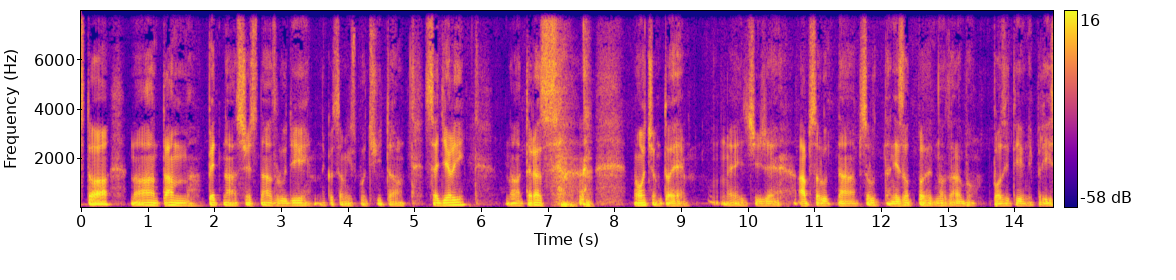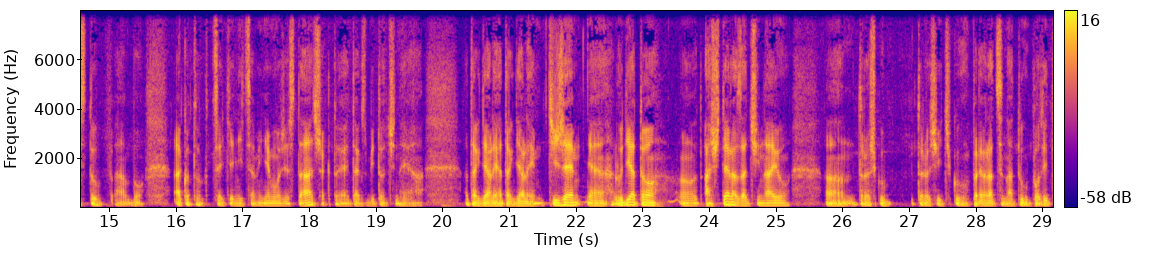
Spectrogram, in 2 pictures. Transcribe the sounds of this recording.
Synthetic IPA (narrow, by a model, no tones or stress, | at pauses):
st̪ɔnɔ̰at̪ampɛt̪naːsʃɛsnaːzluɟiːakɔsɔmispɔt͡ʃiːt̪a̰lsɛɟɛli | nɔat̪ɛɾas | ɔt͡ʃɔmt̪ɔjɛ | ɦɛ̰jt͡ʃiʒɛa̰psɔlut̪naːapsɔlut̪naːɲɛzɔt̪̚pɔʋɛ̰d̪nɔz̥a̰lɛbɔpɔzit̪iːʊnipɾiːst̪ṵpa̰lɛbɔ̰ʔa̰kɔt̪ɔxt͡sɛcɛɲit͡ʃsamiɲɛmʊɔʒɛst̪aːcʃakt̪ɔjɛajt̪aɡzbit̪ɔt͡ʃnɛːaat̪aɡɟalɛjat̪aɡɟalɛjt͡ʃiʒɛluɟɪat̪ɔ | aʃt̪ɛɾazːat͡ʃiːnajuː | t̪ɾɔʃku | t̪ɾɔ̰ʃit͡ʃkupɾɛʋɾat͡sanat̪uːpɔzit̪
